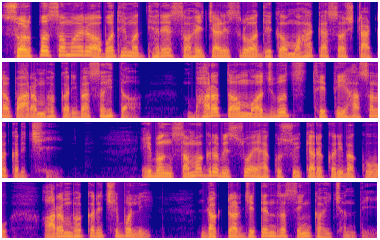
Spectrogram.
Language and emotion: Odia, neutral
